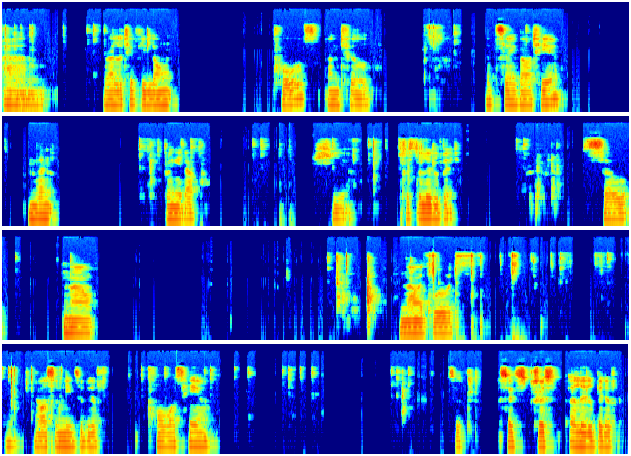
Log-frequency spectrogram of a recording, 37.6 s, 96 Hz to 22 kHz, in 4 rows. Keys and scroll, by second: 0.2 shift+d, 13.5 r, 15.4 alt+a, 25.6 3, 28.9 shift+d.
